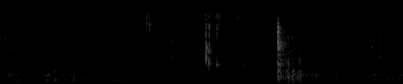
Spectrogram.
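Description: Faint clicks and scrapes of a tape-runner adhesive dispenser drawn across cardstock and of the card being handled. There are a handful of short clicks, the loudest near three seconds in.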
